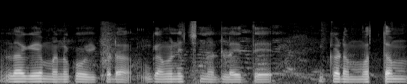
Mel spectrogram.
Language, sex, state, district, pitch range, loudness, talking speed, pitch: Telugu, male, Andhra Pradesh, Sri Satya Sai, 115-125 Hz, -20 LUFS, 105 wpm, 120 Hz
